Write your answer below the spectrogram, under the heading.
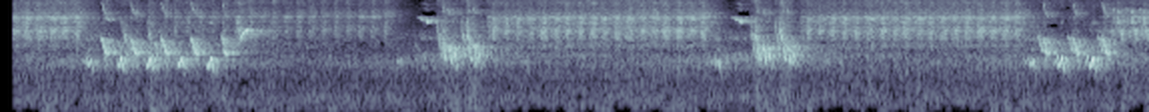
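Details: Birds singing at Songdo: bursts of quick repeated chirping notes recur every two seconds or so over a steady, high, shrill drone that runs through the whole recording.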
